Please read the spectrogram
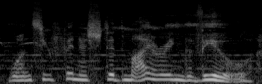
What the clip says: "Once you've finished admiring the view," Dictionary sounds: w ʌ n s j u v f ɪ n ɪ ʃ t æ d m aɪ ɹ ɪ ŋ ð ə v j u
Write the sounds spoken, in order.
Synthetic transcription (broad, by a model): w ʌ n s j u f ɪ n ɪ ʃ t æ d m aɪ ɹ ɪ ŋ ð ə v j u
